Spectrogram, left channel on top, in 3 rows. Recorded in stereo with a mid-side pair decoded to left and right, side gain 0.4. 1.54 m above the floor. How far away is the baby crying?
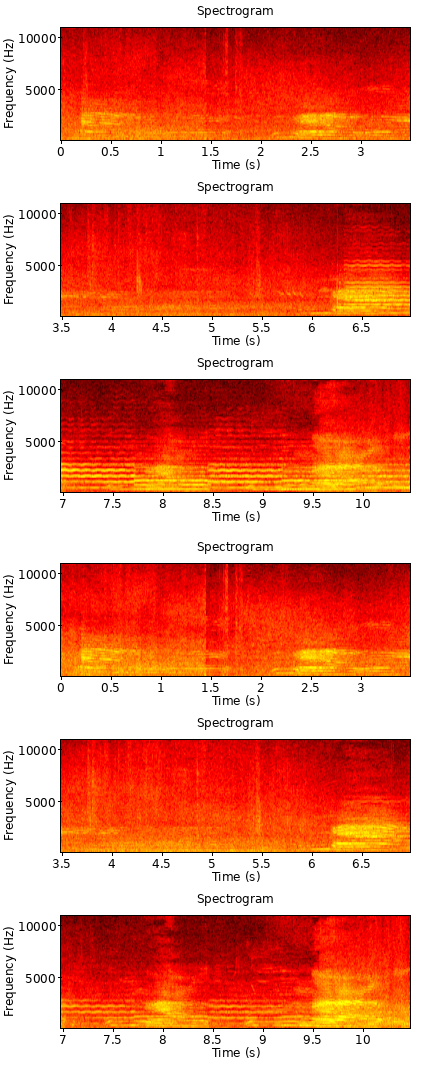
About 2 m.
